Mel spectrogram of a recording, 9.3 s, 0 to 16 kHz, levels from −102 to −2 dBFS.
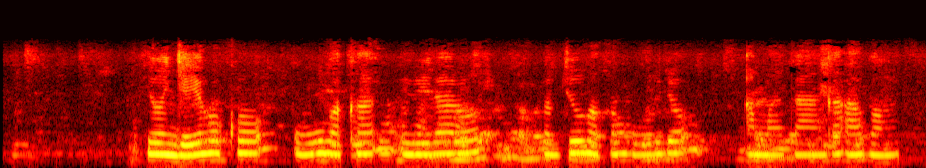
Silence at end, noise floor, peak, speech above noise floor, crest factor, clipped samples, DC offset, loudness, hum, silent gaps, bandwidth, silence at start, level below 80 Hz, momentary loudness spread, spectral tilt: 0.25 s; -62 dBFS; -14 dBFS; 30 dB; 20 dB; under 0.1%; under 0.1%; -33 LUFS; none; none; 7 kHz; 0.15 s; -70 dBFS; 14 LU; -6.5 dB/octave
